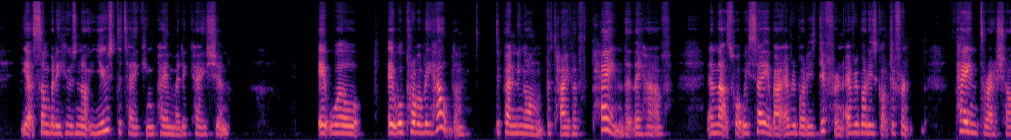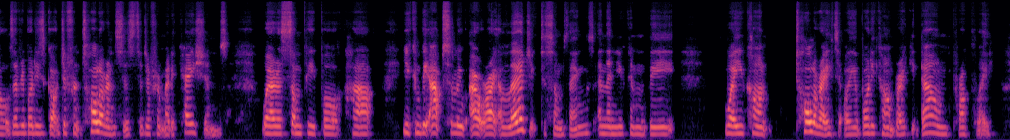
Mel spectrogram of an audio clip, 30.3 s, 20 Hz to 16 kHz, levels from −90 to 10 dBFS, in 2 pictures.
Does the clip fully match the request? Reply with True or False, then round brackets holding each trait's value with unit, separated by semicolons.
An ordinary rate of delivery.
True (150 wpm)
